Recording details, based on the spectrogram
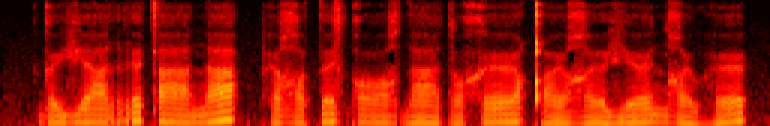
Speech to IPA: ɡ œ y̯ vʲ aː r ə tʼ aː n a | pʰ œ ʁ ɔ t̪ ə z ɡ ɔː ʁ d̪ aː t ɔ x œː qʼ œː ʁ əː vʲ œː n ʁ œ u̯ ɦ œ

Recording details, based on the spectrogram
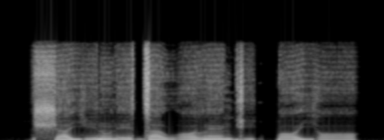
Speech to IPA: ʃ a˧ j i˧ ɾ ũ˨ ɾ e˨˦ d a˦˨ w ɔ˨˦ l ɛ̃˦˨ ɡ i˨˦ k͡p ɔ˦ j ɔ˦

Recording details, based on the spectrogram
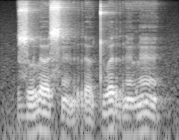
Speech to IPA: z ʊ˨˥ l ɜ˧ s ɛ̃˧˩˧ r ɜ˧˩˧ tʷ ɜ˧˥˧ r ɛ̃˧ l ɛ̃˥˧

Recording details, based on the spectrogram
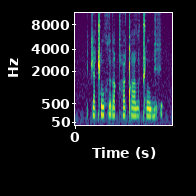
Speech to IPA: t͡ʃ a ǁ o x r a qʰ œ ǃ a ðˤ y ǁ o w ɡ e x

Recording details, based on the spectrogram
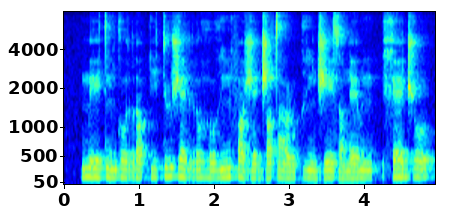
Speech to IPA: m e t ĩ ɡ o r ɒ k i t ʉ ʒ ɛ r o ɦ o ɣ ĩ f ɒ ʒ ɛ d͡ʒ ɛ tˤ ẽ ɹ o k ɣ ĩ d͡ʒ e z ɒ n ɛ β ĩ | x ɛ d͡ʒ o

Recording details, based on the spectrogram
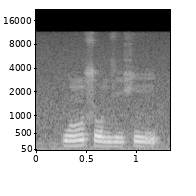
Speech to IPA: p w õ s o n z i x ĩ

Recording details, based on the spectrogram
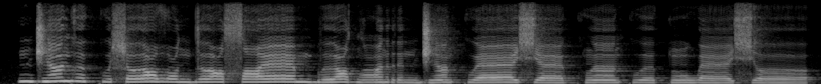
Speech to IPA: n d͡ʒ ã ɡ əː kʷ e ɬ ʌː ðˤ o n d ʌː sˤ æː m b əː dˤ ã r ə n d͡ʒ ã kʷ æː ɕ æː kʷʰ ãː kʷ əː t̪ õ w æː ɕ ʌː

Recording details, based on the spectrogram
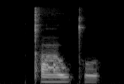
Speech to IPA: kʰ aː˧ w t̪ʰ ʊ˨ k̚

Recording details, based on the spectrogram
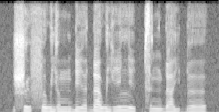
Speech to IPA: ʂ ɨ˧˥ f ə˧ w j ə˧ m ɗ i˨˩˦ ə̯ ɗ a˧ w j i˧˥ l i˨˩ p̚ s ə˨˩ ŋ ɗ a˨˩˨ j ɓ əː˨˩˦

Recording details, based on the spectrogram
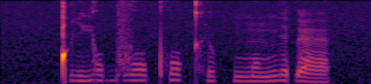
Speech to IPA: ǃ i˨ j o˧ b v o˧ pʰ o˧ kʰ e˨ kʷ ŋ͡m õ˨ ŋ e˧ ɗ æ˨

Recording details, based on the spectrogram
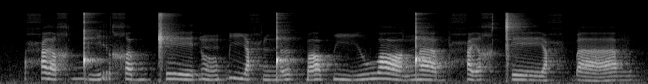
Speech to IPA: ħ ɜ˧˩ χ ɡ͡ǃ i˧˩˧ r χ ə˧˩ b ǁ eː˧˩ ɗ õ˧˩˧ ɓ iː˥˩ ħ ŋ͡ǃ ə˩˧˩ k͡p ɒ˩˧˩ p iː˧˩˧ w ɒ˥˩ ŋ͡ǃ a˧˩ b ħ e˧˩˧ χ ǀ eː˧˩ ħ ɓ a˧˩˧ v

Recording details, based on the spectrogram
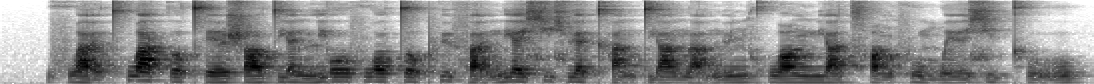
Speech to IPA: f w a̰˨˩ ɪ̯ t̪ʰ w ä˥˧ k ɤ˥˩ t̪ʰ e˧˥ ɪ̯ ʂ ɑ˧˥ ʊ̯ t̪ j ɛ˥˩ n l j o˥ ʊ̯ f w ɔ˥ t̪ ɤ˥˧ pʰ y˥˩ f a̰˨˩ ɪ̯ n̪ j ɛ˥˧ ɕ i˥˧ ɕ ɥ ɛ˥˩ kʰ a̰˨˩ n t̪ j ä˧˥ n̪ ä̰˨˩ n̪ y˥ n kʰ w ɑ˥ ŋ m j ä˥˧ t͡sʰ ɑ˥˧ ŋ f u˥˩ m w e˧˥ ɪ̯ ɕ i˥˩ kʰ ṵ˨˩˦

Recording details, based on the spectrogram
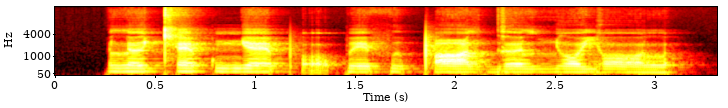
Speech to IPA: l ə cʰ ɛ p ɲ ɛ pʼ ɔ̰ p e f ɯ pʼ ɑ l ɡ ə l ʎ ɔ j ɔ l

